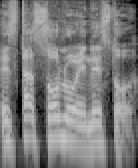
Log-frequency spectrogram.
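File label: Spanish Speech; Quick Commands No Way; World Of Warships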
